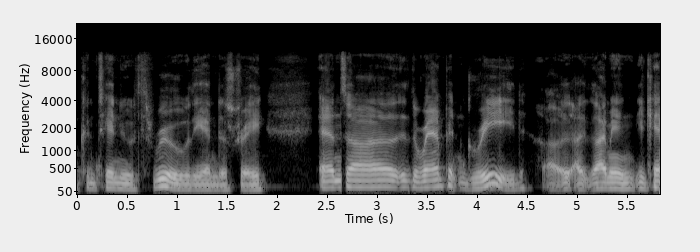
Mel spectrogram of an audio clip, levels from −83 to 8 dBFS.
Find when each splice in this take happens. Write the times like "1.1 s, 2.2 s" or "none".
2.6 s, 3.3 s, 4.6 s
